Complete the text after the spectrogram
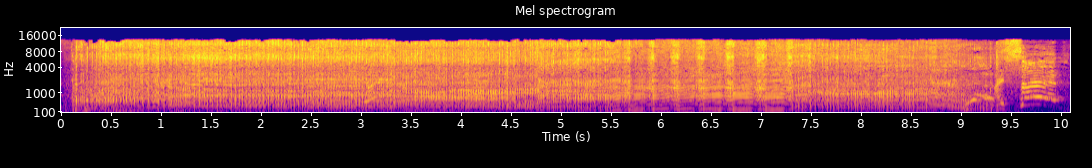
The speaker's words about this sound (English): So this is what, the first or second chainsaw? This is our auxiliary engine, basically. Okay. This is our second engine.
